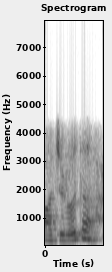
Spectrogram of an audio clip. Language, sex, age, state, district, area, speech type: Nepali, female, 18-30, West Bengal, Darjeeling, rural, conversation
